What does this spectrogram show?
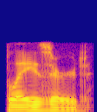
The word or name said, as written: blazered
